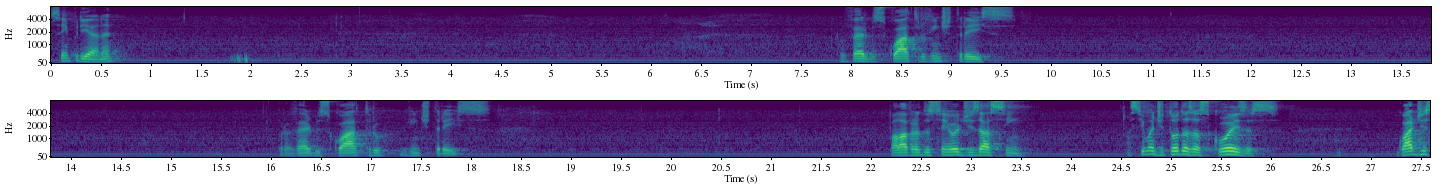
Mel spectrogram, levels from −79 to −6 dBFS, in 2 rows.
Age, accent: 20-39, Brazilian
